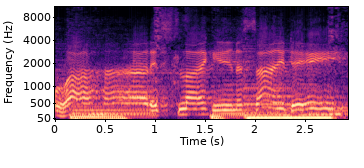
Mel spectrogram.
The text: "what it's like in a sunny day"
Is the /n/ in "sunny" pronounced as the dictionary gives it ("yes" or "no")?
no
